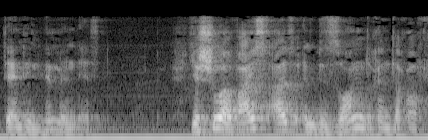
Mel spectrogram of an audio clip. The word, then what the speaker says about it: Jeschua: Also ich bin, nur ganz kurz nochmal, ich benutze den Namen Jeschua und das rutscht mir mal raus, weil Jeschua, den gibt es seit 3500 Jahren nachgewiesen, wird er so ausgesprochen und Jesus,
